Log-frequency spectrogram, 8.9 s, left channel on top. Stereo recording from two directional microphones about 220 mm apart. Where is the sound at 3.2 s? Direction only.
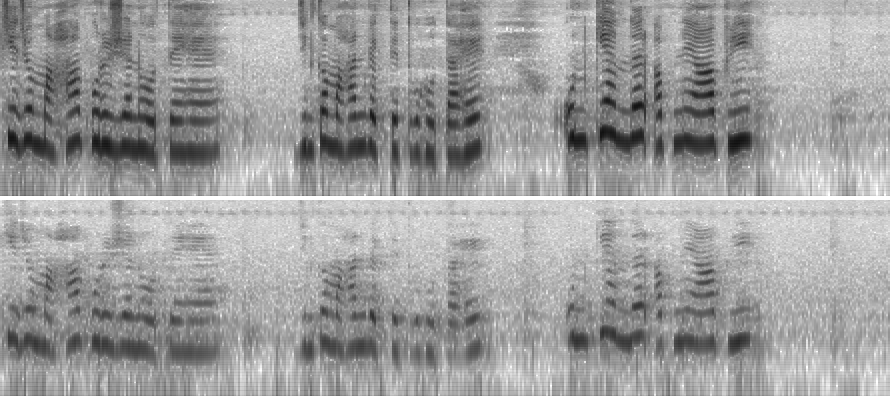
40° left (ahead or behind).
